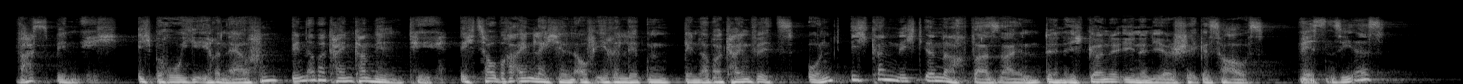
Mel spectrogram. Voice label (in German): Werbung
